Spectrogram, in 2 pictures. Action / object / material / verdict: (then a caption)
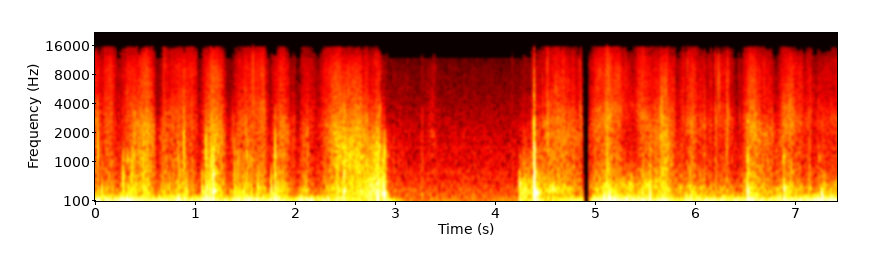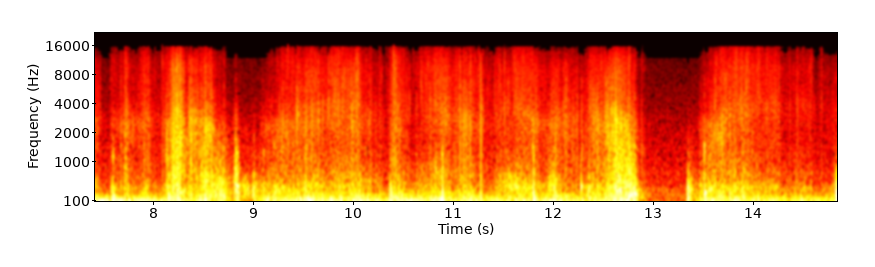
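scrape / foam microphone windscreen / foam / none. Fingers squeeze and pinch the soft black foam windscreen on a microphone, producing a dense, rumbling, crackling scrunch with heavy low-end and bright, papery bursts. The squishing runs nearly continuously, broken by a silent pause around 3–4 seconds that ends in a sharp pop, and a shorter pause near 13 seconds before it resumes.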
